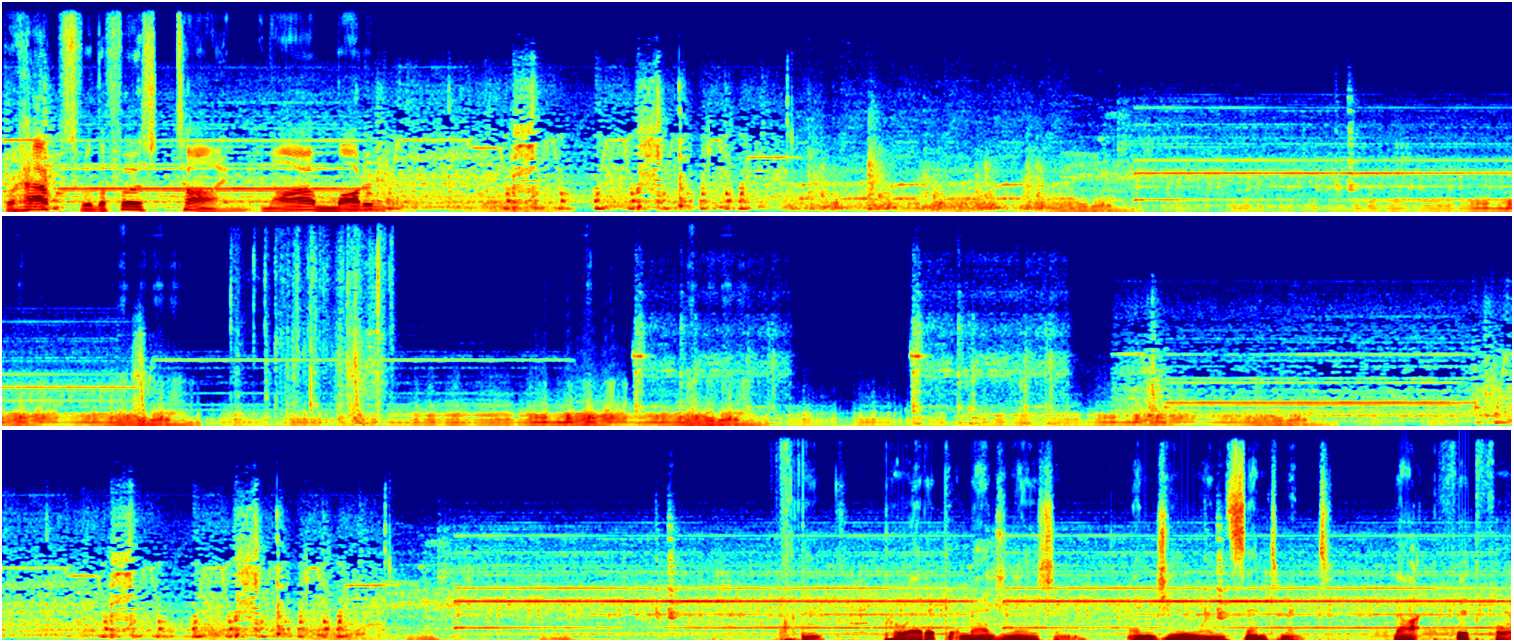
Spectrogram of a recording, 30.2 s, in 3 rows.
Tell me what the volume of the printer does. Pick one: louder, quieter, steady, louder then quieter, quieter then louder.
quieter then louder.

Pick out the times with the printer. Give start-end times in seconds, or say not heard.
0.0-30.1.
